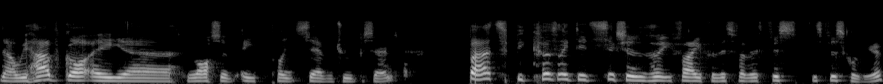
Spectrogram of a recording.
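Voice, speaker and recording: Someone mumbles at a moderate pace in a British accent. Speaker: amateur investor vlogger. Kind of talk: casual vlog. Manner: mumbling; hesitant, many fillers.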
